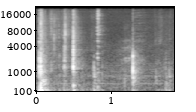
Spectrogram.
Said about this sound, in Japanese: そうしましたらにんにくですね潰して使うので、はい、包丁の腹でガスッと潰してもらって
